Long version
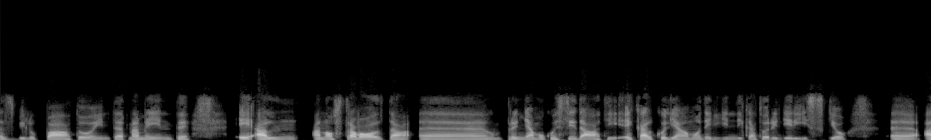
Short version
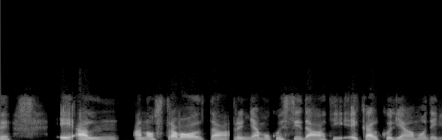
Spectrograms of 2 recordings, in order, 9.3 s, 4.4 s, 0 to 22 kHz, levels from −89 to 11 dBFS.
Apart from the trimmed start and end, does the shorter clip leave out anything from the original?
yes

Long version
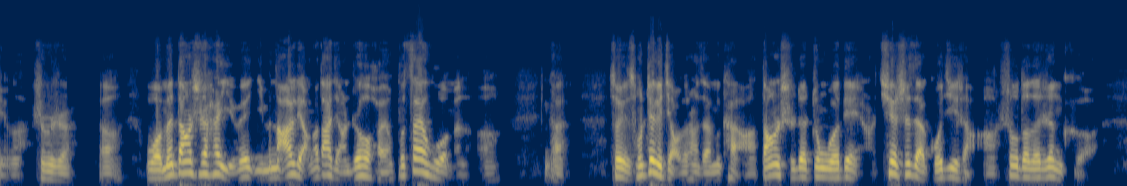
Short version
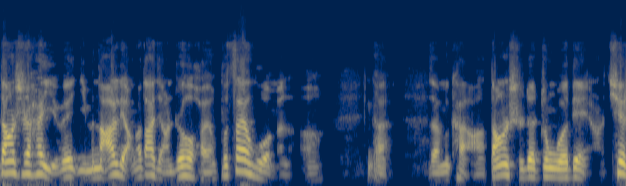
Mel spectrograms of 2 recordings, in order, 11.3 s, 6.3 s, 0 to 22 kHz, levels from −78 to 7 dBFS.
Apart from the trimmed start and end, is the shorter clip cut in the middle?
yes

